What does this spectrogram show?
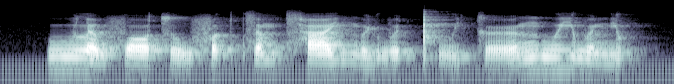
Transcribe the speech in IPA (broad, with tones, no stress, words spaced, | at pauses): uː˥lɐ˧wfɔː˧t͡so˨˧w fɐ˥k̚ t͡sɐ˥mt͡sʰaː˥jŋɵ˧ɥ wɵ˧t̚pʰuː˨˩jkœː˨˥ ŋuː˥j wɵ˧njʊ˥k̚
